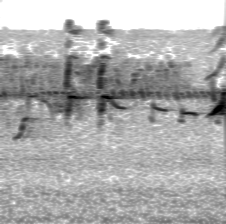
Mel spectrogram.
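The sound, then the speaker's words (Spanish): A common chaffinch sings quietly, a high, bright run of chirping notes lasting under two seconds, with a couple of sharper accents and a rising note at the end, with no voices. “pero el pinzón vulgar subraya muy bien su pin.”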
